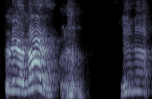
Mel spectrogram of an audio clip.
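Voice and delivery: high-pitched squeaky voice; strained, squeaky impression, badly faked; Jordan Peterson. Mimicking Peterson calling to Leonidas behind the shield wall, squeaky. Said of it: "I can't do the squeaky voice".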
